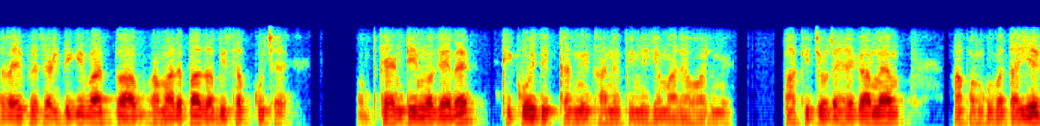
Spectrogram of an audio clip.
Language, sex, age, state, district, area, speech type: Hindi, male, 18-30, Uttar Pradesh, Pratapgarh, rural, conversation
